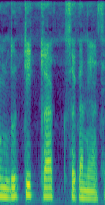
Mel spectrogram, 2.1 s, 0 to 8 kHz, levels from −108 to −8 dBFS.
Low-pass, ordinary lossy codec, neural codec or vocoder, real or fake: none; none; codec, 16 kHz, 2 kbps, FunCodec, trained on LibriTTS, 25 frames a second; fake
